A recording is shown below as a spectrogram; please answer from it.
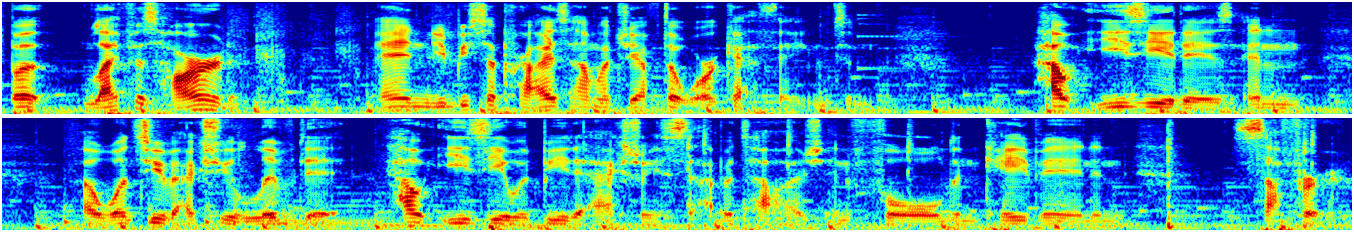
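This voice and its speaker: A young man with a very low voice speaks earnestly and reflectively, his phrases often trailing into soft, breathy whispers. Clear background music plays beneath him throughout. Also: steady tone, normal speed. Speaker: YouTube commentator. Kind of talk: earnest personal commentary. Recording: music playing under the voice.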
